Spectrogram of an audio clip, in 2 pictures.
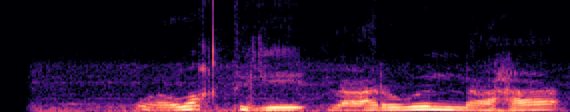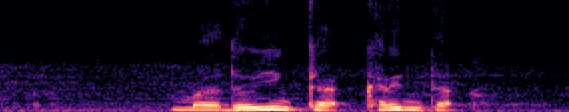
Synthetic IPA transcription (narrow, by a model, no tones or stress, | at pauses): wɑːwɑqt̪ʰɪɣiːlɐɑɾwɪnlɐɦaː | mɐðɔːjɪŋkʰɐkʰɐɾɪnt̪ʰɐ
